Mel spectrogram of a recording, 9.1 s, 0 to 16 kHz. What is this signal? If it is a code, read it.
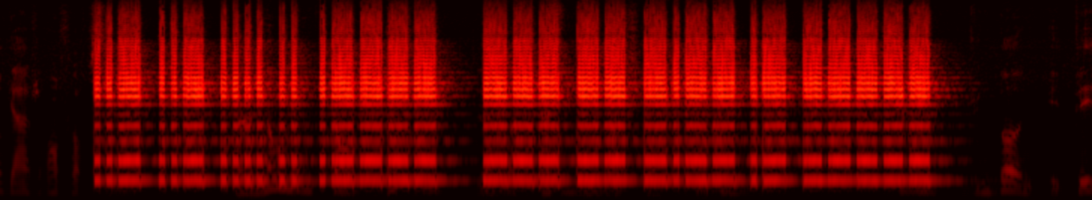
Morse code, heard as a buzzer, hand-sent with a bug key, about 24 wpm, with room echo and speech in French. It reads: UUHI1 OMYA0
